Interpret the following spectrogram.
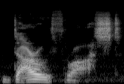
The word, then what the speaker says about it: Daruthrost: We've got Daruthrost ahead of you. That's how it's pronounced, Daruthrost.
